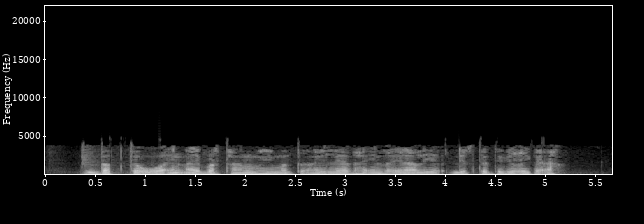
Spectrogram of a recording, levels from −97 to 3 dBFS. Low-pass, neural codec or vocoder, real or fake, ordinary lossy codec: 19.8 kHz; none; real; AAC, 16 kbps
